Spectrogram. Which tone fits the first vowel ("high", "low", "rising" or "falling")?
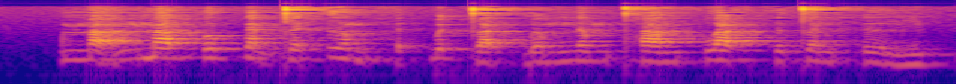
rising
